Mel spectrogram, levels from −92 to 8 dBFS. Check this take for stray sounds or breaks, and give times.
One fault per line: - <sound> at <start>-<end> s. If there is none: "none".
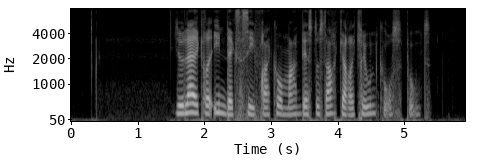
none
